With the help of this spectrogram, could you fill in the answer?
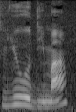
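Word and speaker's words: ljudima: Natomiast jeżeli już odmieniamy ten wyraz i chcemy powiedzieć z ludźmi, z ludima, no to już ten akcent będzie nadal na pierwszej sylabie, ale no formalnie rzecz biorąc na trzeciej od końca.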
